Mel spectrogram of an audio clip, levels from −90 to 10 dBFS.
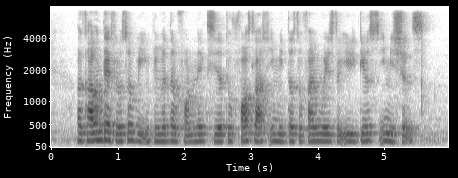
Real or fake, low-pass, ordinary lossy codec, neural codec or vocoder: fake; 7.2 kHz; none; vocoder, 44.1 kHz, 128 mel bands every 512 samples, BigVGAN v2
